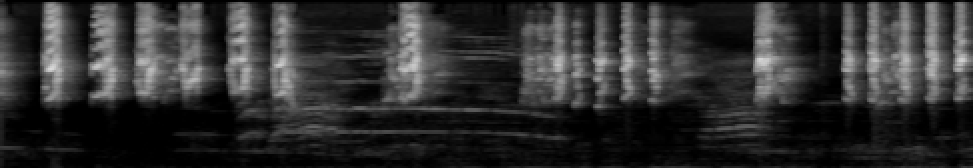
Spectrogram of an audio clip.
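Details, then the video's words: Song of a long-tailed shrike: loud rasping chattering notes in quick series, broken by a pause where thin drawn-out whistles slide downward, then rapid harsh bursts resume, with a low hum in the background. "Kicau Burung Centet Pastol"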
